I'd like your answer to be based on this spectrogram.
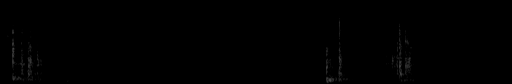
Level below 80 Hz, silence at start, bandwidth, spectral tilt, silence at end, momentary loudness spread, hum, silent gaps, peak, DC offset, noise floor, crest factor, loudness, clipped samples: under -90 dBFS; 0.05 s; 15 kHz; -2.5 dB/octave; 0.85 s; 8 LU; none; none; -30 dBFS; under 0.1%; -89 dBFS; 36 dB; -59 LUFS; under 0.1%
